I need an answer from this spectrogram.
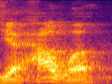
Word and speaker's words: Yahweh: But like you read up here, Yohahan, and right here it says Yod-Heh-Wah, which is Yahweh, Yahweh, in the proper pronunciation, because that's the name that they were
